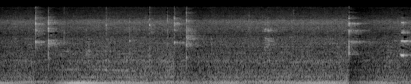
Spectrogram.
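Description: Minced meat frying in a non-stick pot with a steady sizzle over a low hum, broken by several short, ringing clinks and knocks of utensils against the bowl and pot as yogurt is added.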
